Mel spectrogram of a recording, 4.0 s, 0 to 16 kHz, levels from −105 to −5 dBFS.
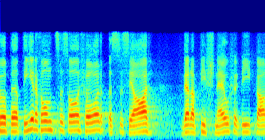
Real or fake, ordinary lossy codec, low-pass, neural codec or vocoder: fake; none; 7.2 kHz; codec, 16 kHz, 0.5 kbps, FunCodec, trained on Chinese and English, 25 frames a second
